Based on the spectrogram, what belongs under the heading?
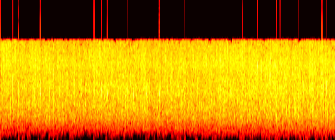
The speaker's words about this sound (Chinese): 今天这么多法师前来助缘，台长用大家的掌声来替我感恩他们。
